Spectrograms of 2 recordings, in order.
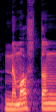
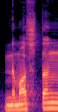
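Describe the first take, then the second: Both takes have the same delivery.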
